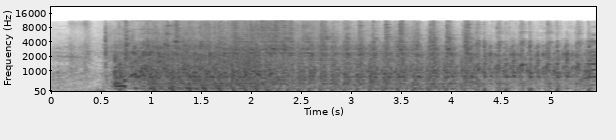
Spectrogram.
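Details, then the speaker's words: 30-plus-year-old Sears Craftsman 9HP chipper/shredder single-cylinder, started on full choke at about three-quarter throttle: fires on first pull and settles into steady, busy run with no misses; sounds healthy. "there you go we get it all off that sounded really healthy to me"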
